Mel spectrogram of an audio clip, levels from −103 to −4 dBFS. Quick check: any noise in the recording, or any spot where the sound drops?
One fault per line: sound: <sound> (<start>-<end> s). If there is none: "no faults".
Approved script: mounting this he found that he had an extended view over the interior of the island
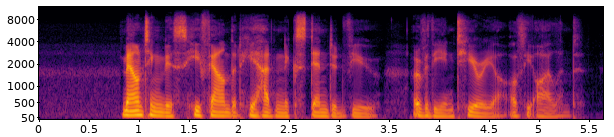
no faults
